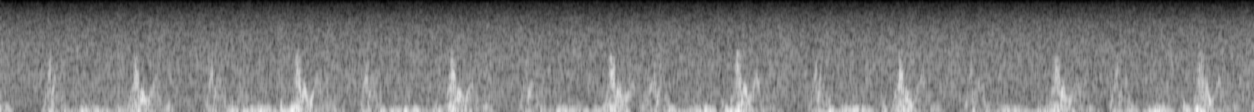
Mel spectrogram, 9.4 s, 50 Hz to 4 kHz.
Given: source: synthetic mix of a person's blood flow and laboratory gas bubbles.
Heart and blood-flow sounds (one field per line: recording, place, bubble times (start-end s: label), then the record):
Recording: Doppler ultrasound of blood flow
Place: precordium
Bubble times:
no bubbles
From the record:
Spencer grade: 0 (complete lack of bubble signals)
